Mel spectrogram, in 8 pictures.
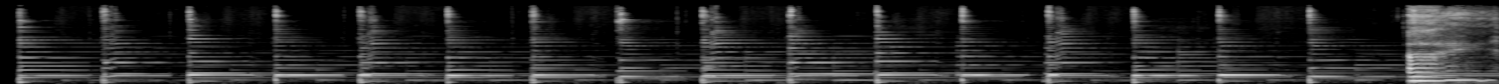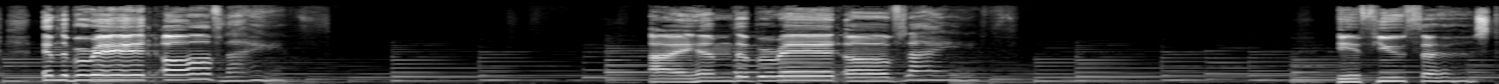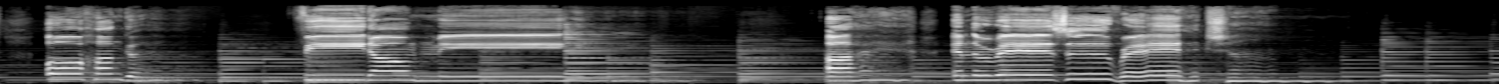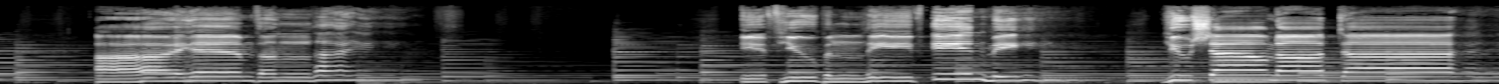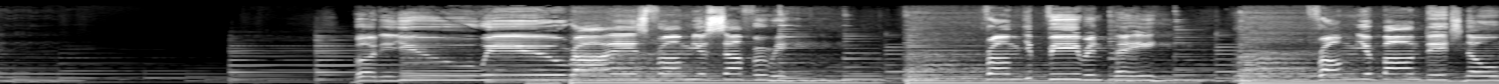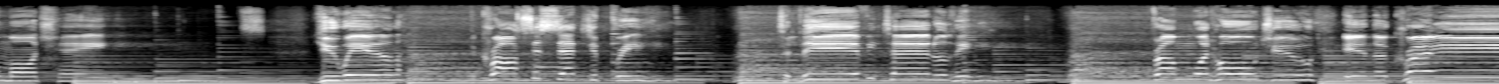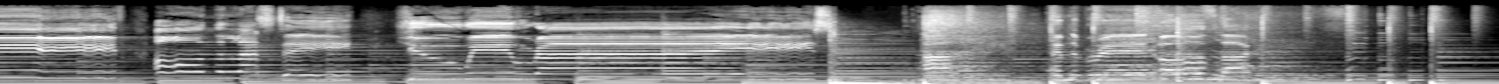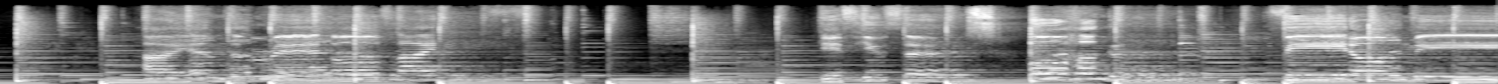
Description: Voicing: Cantor,SATB, assembly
